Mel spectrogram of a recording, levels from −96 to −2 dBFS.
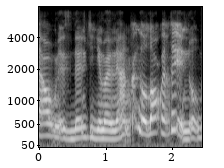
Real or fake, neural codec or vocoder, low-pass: fake; autoencoder, 22.05 kHz, a latent of 192 numbers a frame, VITS, trained on many speakers; 7.2 kHz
